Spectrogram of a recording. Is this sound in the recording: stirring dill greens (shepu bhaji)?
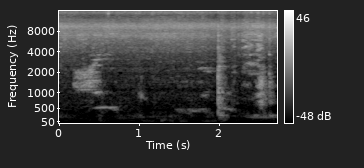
yes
